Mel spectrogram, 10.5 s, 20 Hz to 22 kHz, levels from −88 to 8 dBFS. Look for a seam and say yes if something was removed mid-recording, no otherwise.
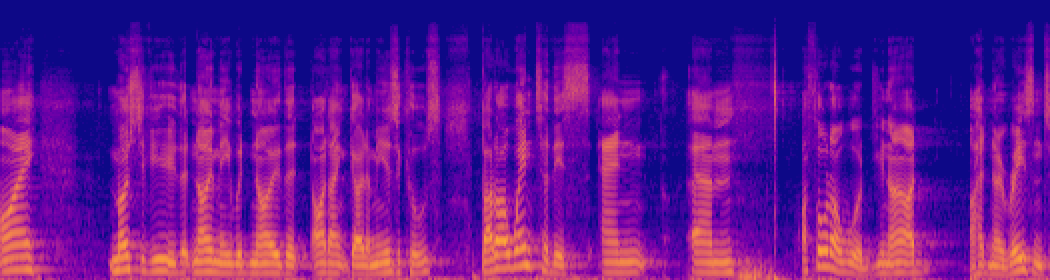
no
